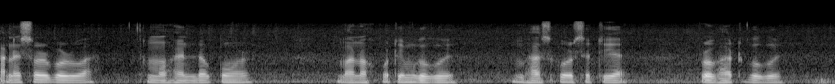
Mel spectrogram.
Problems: none marked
